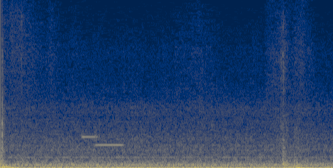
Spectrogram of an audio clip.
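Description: Heavy truck's diesel engine running at low speed in stop-and-go traffic, heard from inside the cab as a steady low rumble. Two short, quiet beeps come about two-thirds of a second in, the second lower than the first.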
